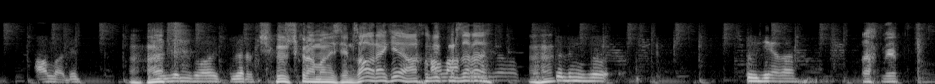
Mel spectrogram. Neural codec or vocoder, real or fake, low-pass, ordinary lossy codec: none; real; 7.2 kHz; none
